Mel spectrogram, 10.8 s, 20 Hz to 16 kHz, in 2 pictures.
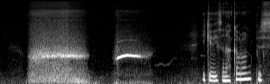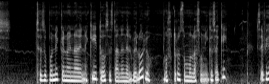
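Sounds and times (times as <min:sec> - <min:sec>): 
person imitating someone whistling: 0:00.6 - 0:03.5
speech: 0:04.1 - 0:10.7.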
